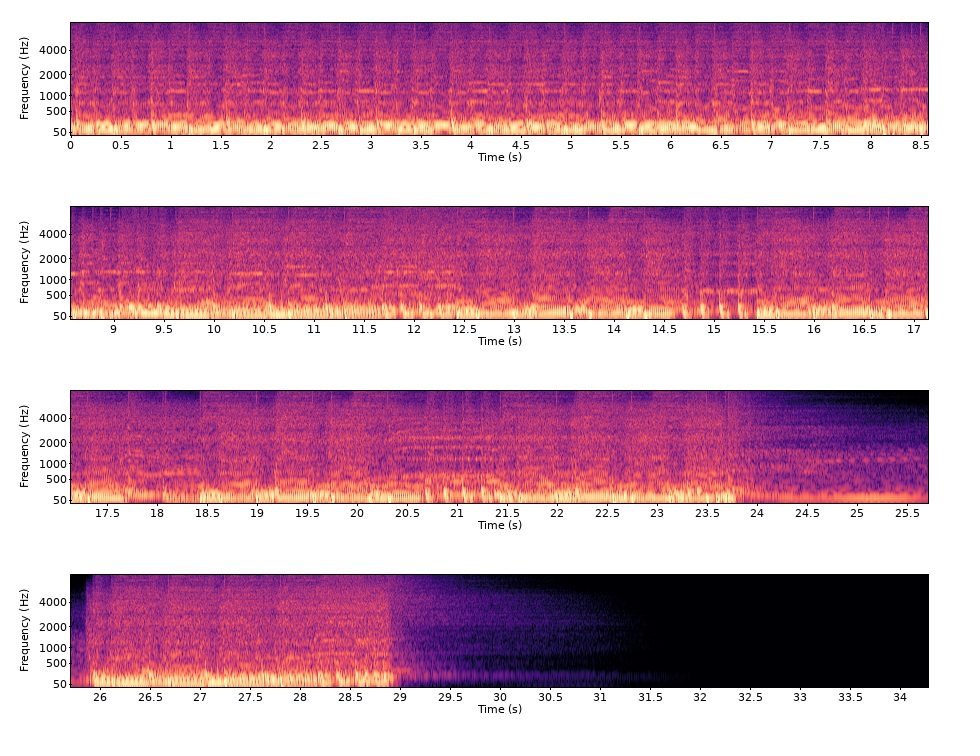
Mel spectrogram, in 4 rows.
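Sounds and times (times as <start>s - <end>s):
string groove music: 0.0s - 24.1s, 25.8s - 29.0s.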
